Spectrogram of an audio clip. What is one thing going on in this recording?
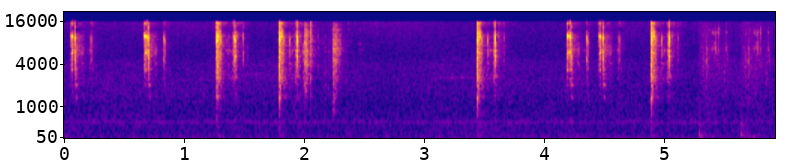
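Menu buttons click sharply, several times.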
